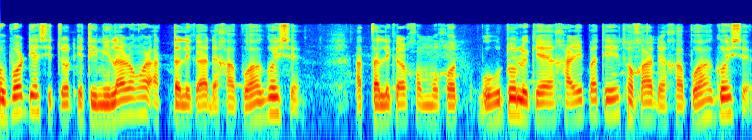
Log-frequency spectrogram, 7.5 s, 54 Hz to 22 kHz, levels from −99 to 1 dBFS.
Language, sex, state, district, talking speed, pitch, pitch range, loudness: Assamese, male, Assam, Kamrup Metropolitan, 160 wpm, 140 Hz, 125-160 Hz, -17 LUFS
